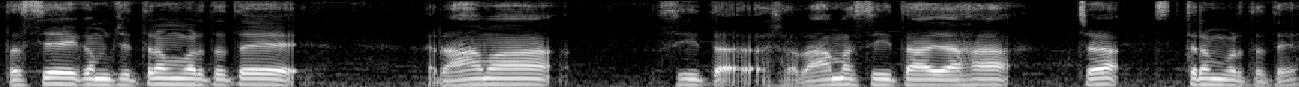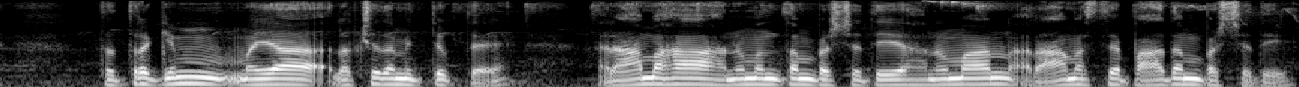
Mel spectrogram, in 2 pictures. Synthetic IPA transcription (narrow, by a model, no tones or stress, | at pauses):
t̪ɐsjɐjekɐmt͡ʃit̪ɾɐmʋɐɾt̪ɐt̪eː | ɾʔaːmɐ | siːt̪ɾaːmɐsiːt̪aːjaɦɐ | t͡ʃɐt͡ʃi̥t̪ɾɐmʋɐɾt̪ɐt̪eː | t̪ɐt̪ɾɐkimːɐjaːlʔɐkʂɐd̪ɐmit̪juk̚t̪ḛː | ɾaːmɐɦɐ̆ɦɐnumɐnt̪ɐmpɐʃjɐt̪iɦɐnumaːnɾʔa̰ːmɐsjɐpaːd̪ɐmpɐʃjɐt̪ḭ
